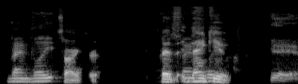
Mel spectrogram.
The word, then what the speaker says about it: Van Vliet: I think it was Chris Van Zet. Is that how you say his name? Van Vliet.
